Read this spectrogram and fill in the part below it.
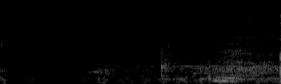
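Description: Water left in a grinder jar poured into chapati dough made with drumstick leaves, a soft trickle that grows into a steady, close splashing pour.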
